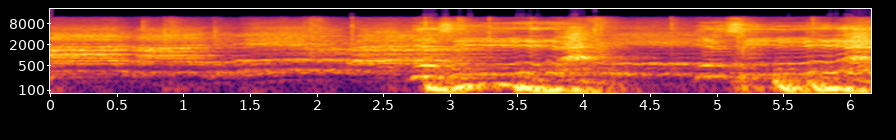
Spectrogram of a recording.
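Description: Live gospel music: a man singing into a microphone with other voices joining in, over a low accompaniment that comes in about three seconds in.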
